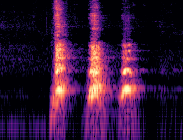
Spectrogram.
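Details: German Shepherd male, back leg bandaged, on protective duty, giving three rapid barks in quick succession, each strong and deep, evenly spaced, in quiet surroundings.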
